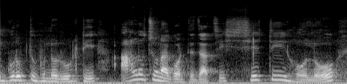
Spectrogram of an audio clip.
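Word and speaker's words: wrong: হ্যাঁ, দ্বিতীয় নাম্বার যে ওয়ার্ডটি সেটি হলো ডাব্লিউ আর ও এন জি, রং। রং তো ভুল, রং রং রং রং তো ভুল। হ্যাঁ, তাহলে এখানেও ডাব্লিউটি, ডাব্লিউ লেটারটি সাইলেন্ট রয়েছে।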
